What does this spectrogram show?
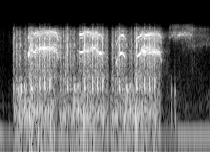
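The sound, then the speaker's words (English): A typing sound effect: rapid, loud typing clatter in four dense bursts with brief pauses between them, ending in a short ringing tone like a typewriter bell. No voices. “One more person to introduce on audio, and that is the typing monkey.”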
